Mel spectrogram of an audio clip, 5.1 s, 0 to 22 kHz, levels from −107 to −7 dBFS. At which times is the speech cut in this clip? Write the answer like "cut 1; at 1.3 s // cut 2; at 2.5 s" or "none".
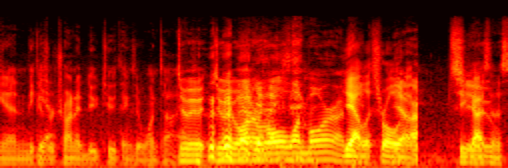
cut 1; at 4.2 s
